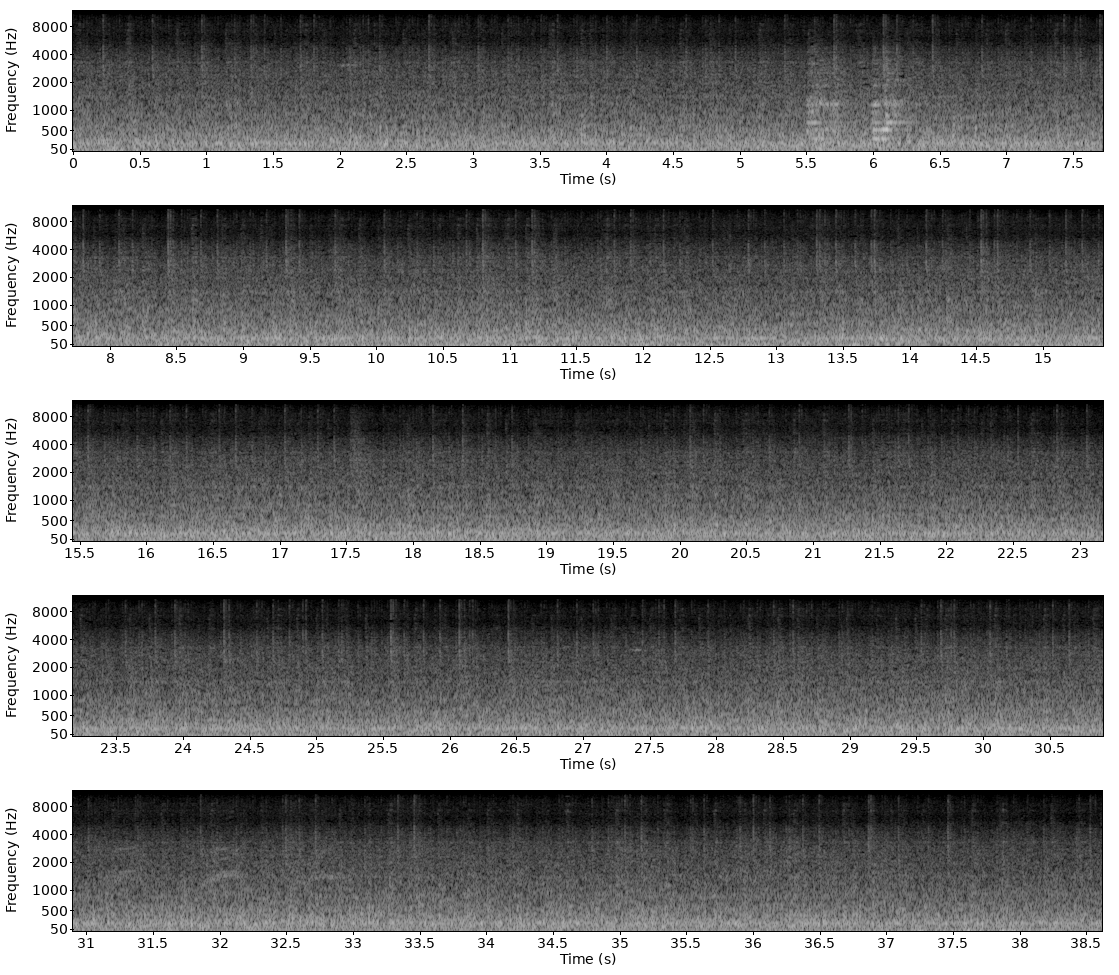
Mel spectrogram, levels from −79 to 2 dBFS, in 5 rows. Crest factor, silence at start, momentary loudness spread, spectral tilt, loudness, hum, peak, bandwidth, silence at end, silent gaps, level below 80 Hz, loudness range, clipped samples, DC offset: 18 dB; 0 s; 1 LU; -6.5 dB/octave; -29 LUFS; none; -10 dBFS; 11.5 kHz; 0 s; none; -36 dBFS; 2 LU; under 0.1%; 0.2%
